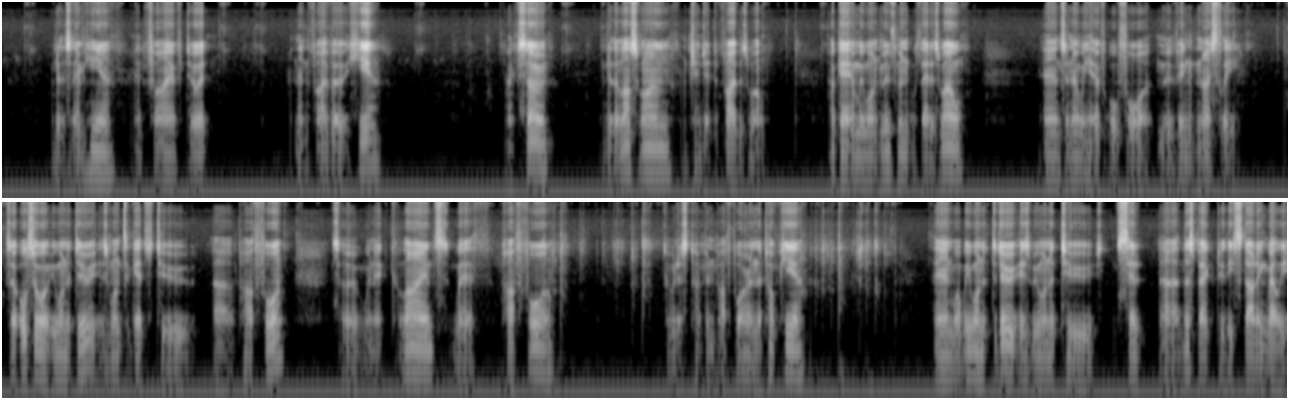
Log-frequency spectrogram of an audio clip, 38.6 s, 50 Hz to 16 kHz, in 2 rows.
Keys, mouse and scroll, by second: 7.1 click, 18.7-20.2 middle drag, 25.3 click, 34.5-35.5 drag.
